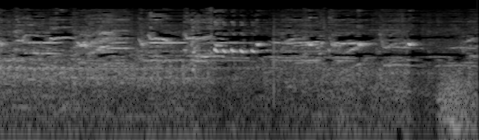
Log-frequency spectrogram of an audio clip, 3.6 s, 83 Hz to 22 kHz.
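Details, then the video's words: Malinois canary at the 2019 world championship in the Netherlands, a singing competition; dense, bright warbling phrases with quick chirps and squeaky notes, running almost continuously before dropping off near the end. "كناري المالينوا في بطولة العالم هولندا 2019"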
